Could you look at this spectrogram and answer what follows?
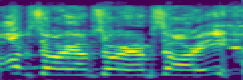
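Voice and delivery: high-pitched mock-panicked apologies; frantic apology. Child to papa after throwing snake, imitated frantic apology. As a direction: squeak out repeated apologies like a caught child.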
